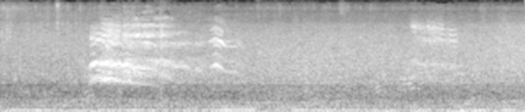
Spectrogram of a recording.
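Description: Bird calls: a loud call about a second in, a short second call just after, and a fainter one near the end, over a steady low rumble of wind or background noise.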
